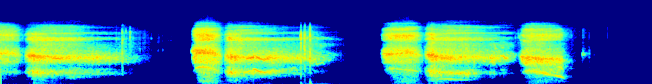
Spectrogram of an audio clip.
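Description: A woman gasping and wheezing for breath in a series of loud, strained breaths, each a second or two long with short pauses between, as in an asthma attack.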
